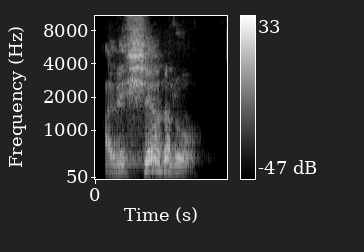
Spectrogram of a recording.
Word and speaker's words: Alexandro: E uma prova que não, que não tem nada combinado, é que eu até pronunciei seu nome errado, então você me desculpa. É, Imagina. – É, é Alexandro, certo? É, Alexandro. – Alexandro.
